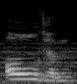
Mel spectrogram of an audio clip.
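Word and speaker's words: Oldham: was born in England in a town called Alum which is spelled Old Ham I'm not saying nothing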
